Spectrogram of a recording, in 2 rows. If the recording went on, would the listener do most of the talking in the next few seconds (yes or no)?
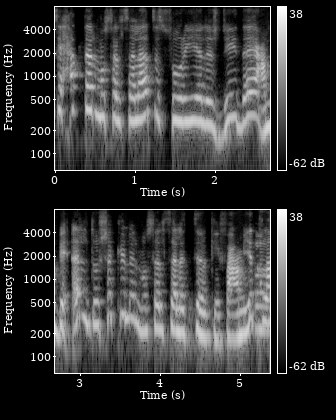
no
